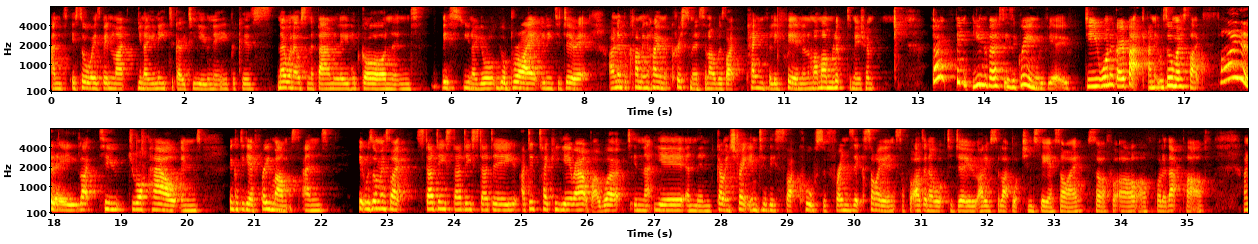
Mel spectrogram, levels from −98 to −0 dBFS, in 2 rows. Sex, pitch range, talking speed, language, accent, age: female, 175-210 Hz, 235 wpm, English, British, 20-39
